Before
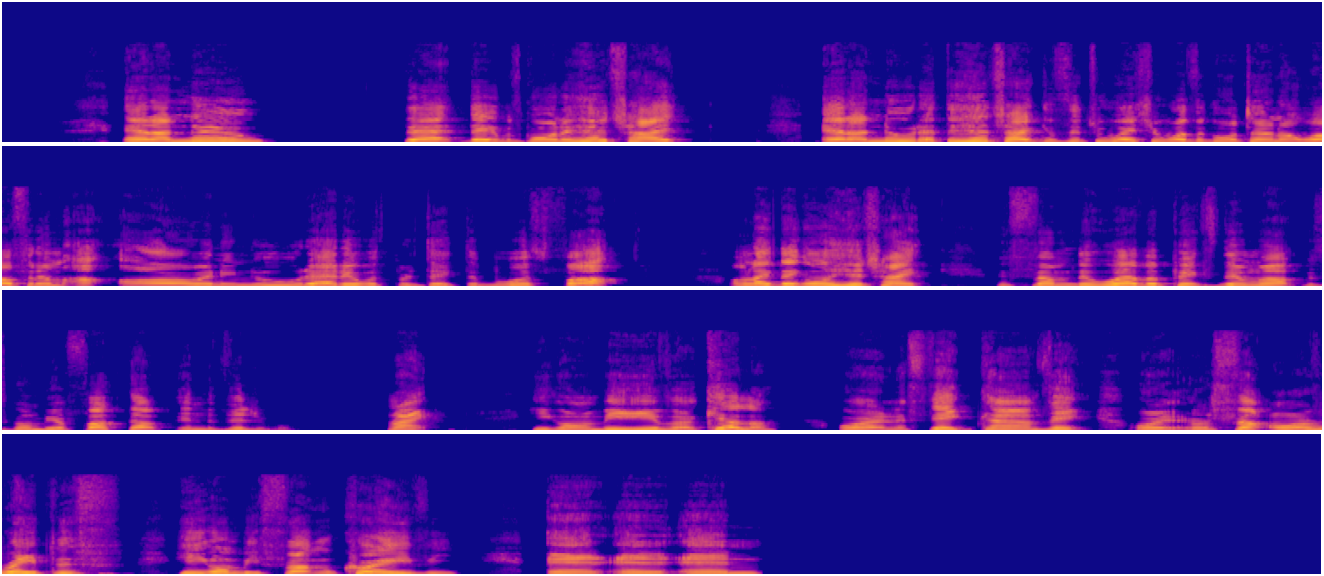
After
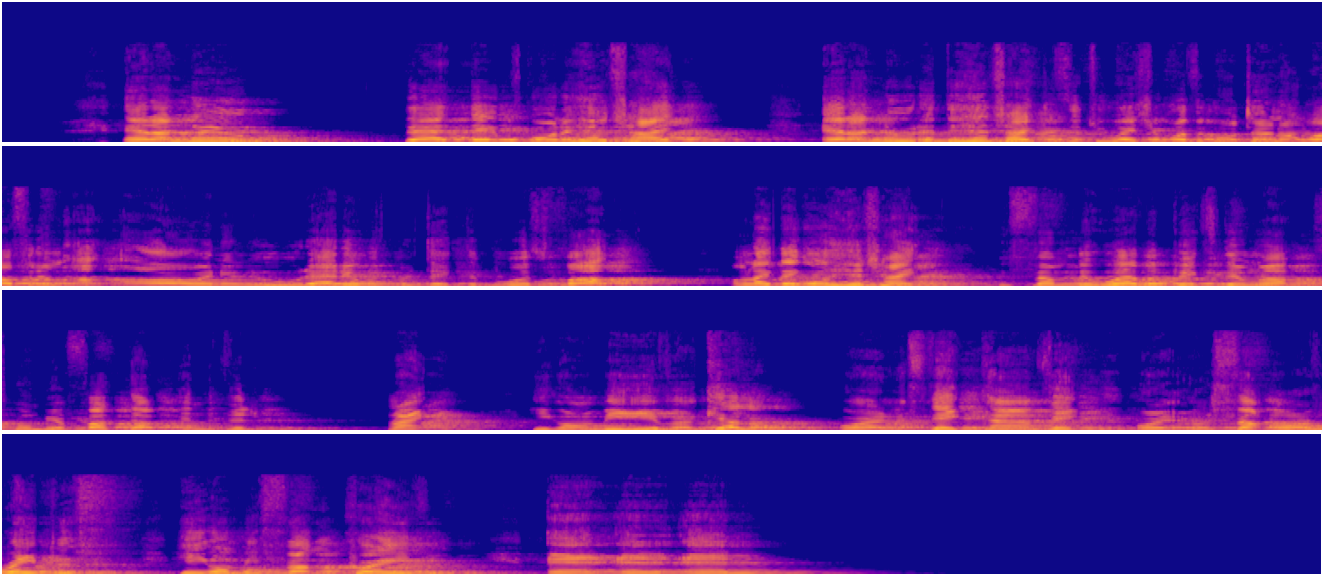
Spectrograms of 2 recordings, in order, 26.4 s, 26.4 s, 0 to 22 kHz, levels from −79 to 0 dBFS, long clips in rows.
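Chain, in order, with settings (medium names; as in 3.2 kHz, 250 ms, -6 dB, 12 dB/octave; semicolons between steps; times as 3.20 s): plate-style reverb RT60 1.1 s, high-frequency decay 0.25×, pre-delay 115 ms, DRR 8 dB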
